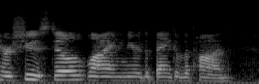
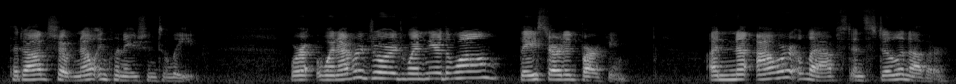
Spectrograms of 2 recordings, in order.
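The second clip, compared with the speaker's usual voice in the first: usual speaking voice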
